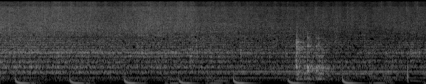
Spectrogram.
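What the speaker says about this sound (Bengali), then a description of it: "ধনিয়া পাতাগুলো একটু ভেজে নিচ্ছি।" Coriander leaves frying in hot oil for a traditional Bengali molonti small fish curry, with a steady bright sizzle and repeated low scraping stir strokes about every half second, close and continuous with no talking.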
